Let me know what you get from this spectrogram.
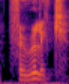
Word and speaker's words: Ferulic: det märket också precis kommit med en ny produkt som heter Meso Aesthetic AOX Ferulic. Ferulic. Eh, och Helt rätt uttalat.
